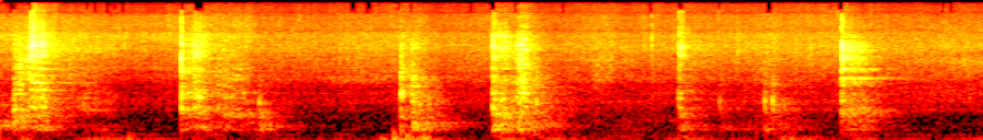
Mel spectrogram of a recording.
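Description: Chutney vegetables sizzle in a pan while a spoon stirs them in repeated scraping strokes, about seven or eight close, loud bursts over a soft frying hiss, no talk.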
